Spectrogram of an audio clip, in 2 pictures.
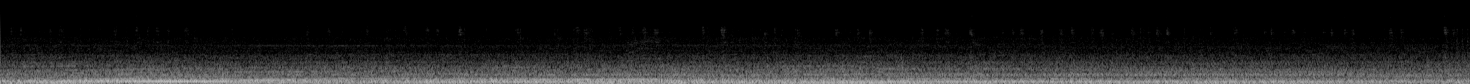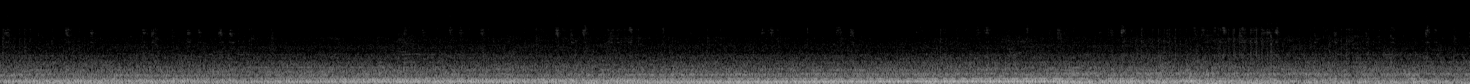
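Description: Mercedes-Benz Citaro G (O 530 G) articulated bus with its ZF automatic gearbox running: the diesel engine hum rises in pitch, drops away, holds steady, then rises again and falls near the end, as the bus pulls away, changes gear and eases off.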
